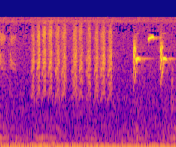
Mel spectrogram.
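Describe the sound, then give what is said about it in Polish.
A tit that has just flown in to a nest box calls: a rapid series of high, buzzy chirps, followed by a few sharp, bright tweets. No one speaks. “O, właśnie przyleciała sikora, także zaczynamy.”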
